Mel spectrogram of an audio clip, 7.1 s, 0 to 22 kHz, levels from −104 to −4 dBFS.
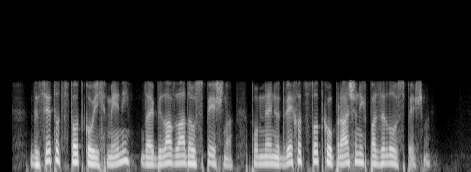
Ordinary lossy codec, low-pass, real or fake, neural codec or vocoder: none; 3.6 kHz; fake; codec, 16 kHz, 4 kbps, X-Codec, HuBERT features, trained on balanced general audio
